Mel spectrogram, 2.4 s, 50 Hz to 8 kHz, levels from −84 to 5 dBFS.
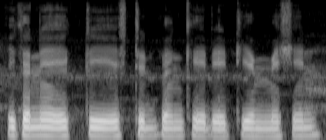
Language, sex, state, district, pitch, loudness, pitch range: Bengali, male, West Bengal, Cooch Behar, 120 Hz, -17 LUFS, 115-125 Hz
